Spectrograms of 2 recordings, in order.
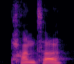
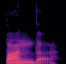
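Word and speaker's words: πάντα: Ni and tav are pronounced as a D when they're together. So in English, D. So as what you've learned as panta would be panda.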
